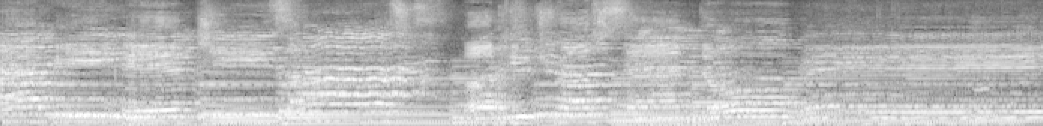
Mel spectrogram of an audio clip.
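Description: Church congregation singing a hymn together, with long held notes.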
